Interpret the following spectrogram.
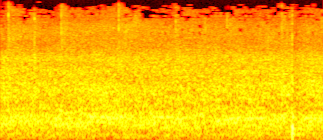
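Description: Steady room ambience: an even hiss with no distinct events.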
